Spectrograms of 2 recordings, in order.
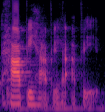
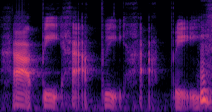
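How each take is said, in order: First: It is said in the speaker's normal voice. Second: It is said in a put-on goblin-like voice. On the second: "he says it like a goblin because he talks like a goblin. So I think the line reading would be, like"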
